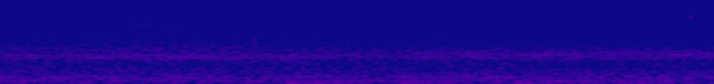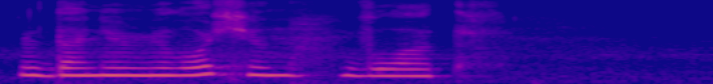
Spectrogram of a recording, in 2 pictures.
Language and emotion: Russian, neutral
